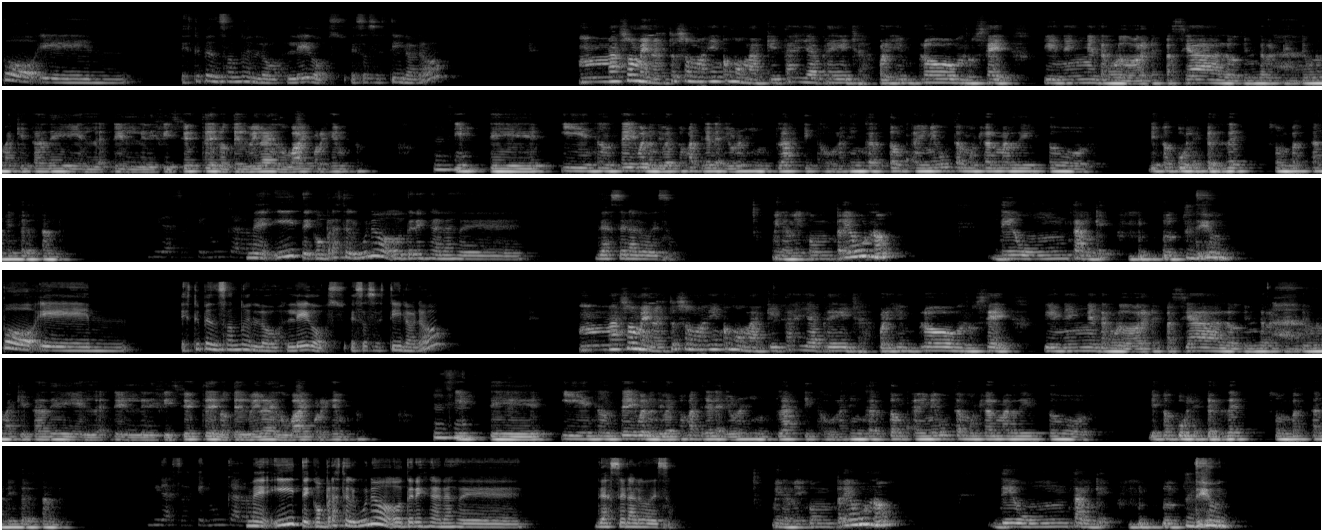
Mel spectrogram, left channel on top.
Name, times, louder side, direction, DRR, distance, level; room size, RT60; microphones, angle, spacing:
voice 1, 0.0-1.3 1.8-4.4 12.7-13.1 17.5-18.0 27.9-31.7 32.3-33.1 38.2-38.7, right 6 dB, 60° right, 0.4 m, -30 dB
voice 2, 5.8-16.8 17.7-24.0 24.7-25.7 25.9-27.0 34.1-35.3 36.3-38.7, equal, 45° left, 2.2 m, -27 dB
5.3 x 2.6 x 3.1 m
head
